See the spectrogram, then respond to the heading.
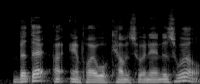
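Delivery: plain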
